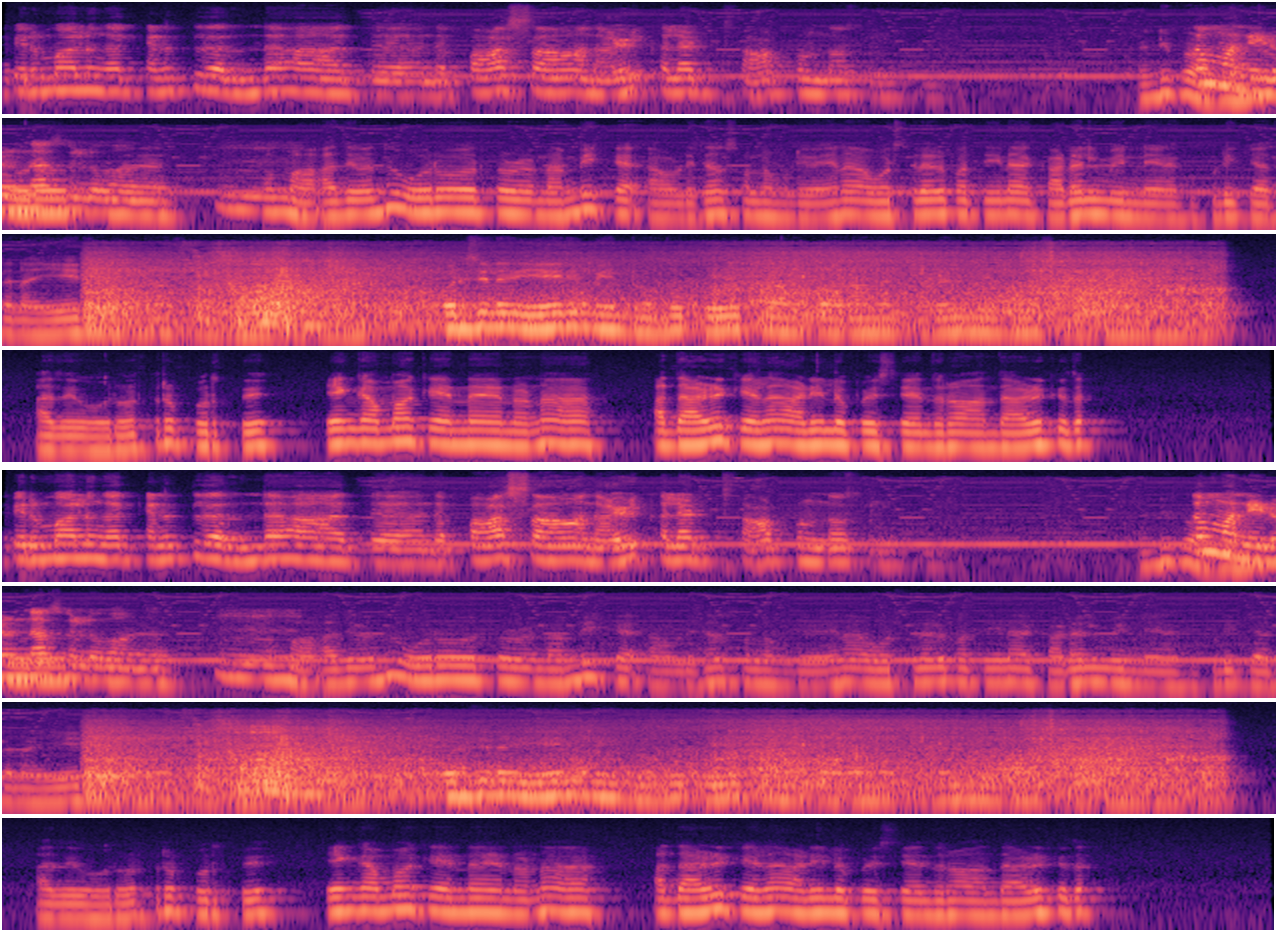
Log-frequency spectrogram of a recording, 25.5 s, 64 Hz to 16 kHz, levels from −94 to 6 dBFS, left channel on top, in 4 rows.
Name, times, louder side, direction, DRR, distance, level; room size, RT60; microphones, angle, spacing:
voice 1, 0.0-4.5 5.9-7.9 13.9-14.5, right 3 dB, 70° right, 2.0 m, -24 dB
sound 1, 1.7-16.7, right 5 dB, 15° right, 1.4 m, -38 dB
voice 2, 5.7-7.2 7.7-14.6 14.9-18.8 19.3-20.4 20.7-22.1 22.4-24.5, left 3 dB, 55° left, 0.7 m, -24 dB
sound 2, 13.1-18.9, equal, 5° left, 0.5 m, -23 dB
6.8 x 4.6 x 6.5 m
head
